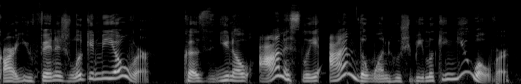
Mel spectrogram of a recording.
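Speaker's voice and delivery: loud, haughty put-down; condescending. Retold or imitated. Patrick to the woman looking him over, condescending. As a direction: talk down to her as the one in charge. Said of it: "this very condescending voice".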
